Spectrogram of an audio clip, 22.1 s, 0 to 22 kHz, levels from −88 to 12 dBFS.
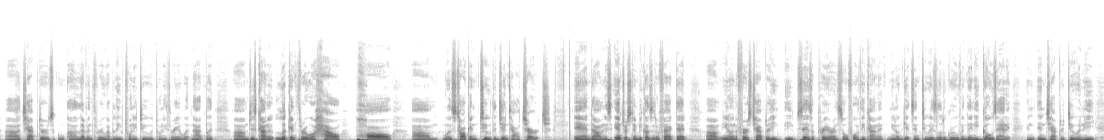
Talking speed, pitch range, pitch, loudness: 200 wpm, 130-145 Hz, 135 Hz, -34 LUFS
